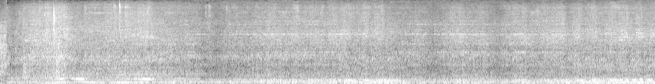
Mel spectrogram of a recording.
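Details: Old Terex articulated dump truck diesel after an ether-assisted start on a warm day: deep, steady rumble settling into an even warm-up idle while building air pressure, no knocks or misses; healthy engine.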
